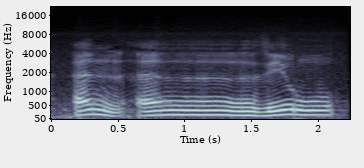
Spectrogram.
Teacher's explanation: فقط انتبهي لكلمة أن أنذروا، الراء هنا مضمومة، الراء مفخمة، لا نترك هذه الراء المضمومة تتأثر بجارتها الذال المكسورة، لا نترك الذال المكسورة تسحب صوت الراء إلى أسفل، نقول أن أنذروا ولا نقول أن أنذروا، ننتبه لا نرقق هذه الراء.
